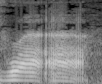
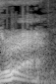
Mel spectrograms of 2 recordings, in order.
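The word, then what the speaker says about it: רע: Now, the last time we went through Isaiah 45 here in episode 4, I pronounced this as Ra'ah. That's a resh and an ayin, and really the right pronunciation is Reh.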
